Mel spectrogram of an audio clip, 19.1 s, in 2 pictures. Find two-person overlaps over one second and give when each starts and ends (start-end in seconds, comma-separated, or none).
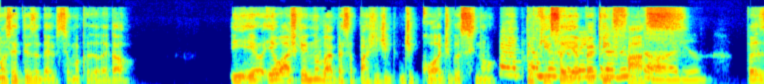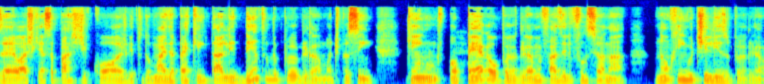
6.2-8.6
